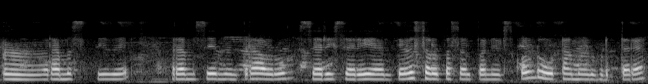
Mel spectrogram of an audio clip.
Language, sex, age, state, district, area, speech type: Kannada, female, 18-30, Karnataka, Koppal, rural, spontaneous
